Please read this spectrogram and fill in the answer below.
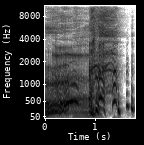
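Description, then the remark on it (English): A voice imitates a ship's groaning: a long, low, creaking moan that wavers in pitch, then breaks into several short rising-and-falling grunts trailing off into brief clipped bursts. “you hear the ship make a groaning sound.”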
